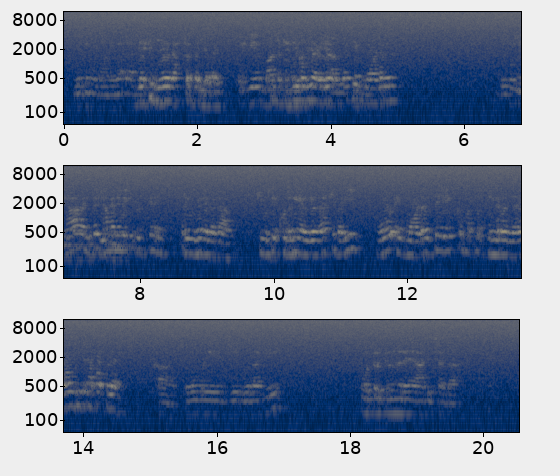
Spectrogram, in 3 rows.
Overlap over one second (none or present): present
